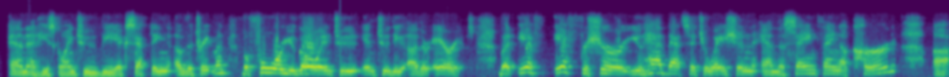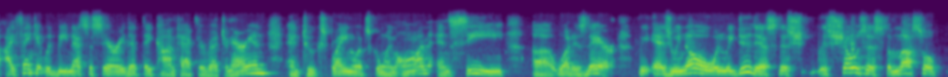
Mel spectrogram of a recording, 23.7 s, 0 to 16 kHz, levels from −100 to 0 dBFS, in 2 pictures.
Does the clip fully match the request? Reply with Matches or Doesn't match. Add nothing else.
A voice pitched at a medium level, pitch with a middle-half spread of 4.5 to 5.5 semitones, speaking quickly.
Doesn't match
